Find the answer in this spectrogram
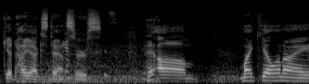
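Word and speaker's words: Git Hayetsk: did the company get together well it's actually pronounced get hyacks dancers um mikeyell and i actually i'll let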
